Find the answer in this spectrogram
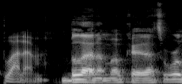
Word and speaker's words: Blenheim: It's spelled like Blenheim, but you pronounce it Blenheim.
